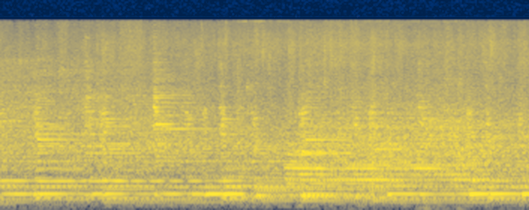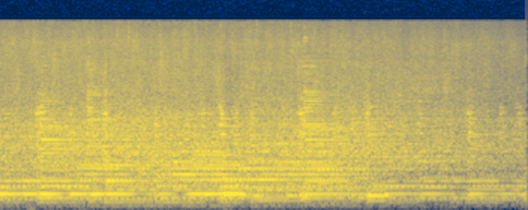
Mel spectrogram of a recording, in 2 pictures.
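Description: A rain and train whistle sound effect: steady rain hisses throughout while a long, sustained train whistle tone drones over it, holding and shifting slightly in pitch; no voices are heard.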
